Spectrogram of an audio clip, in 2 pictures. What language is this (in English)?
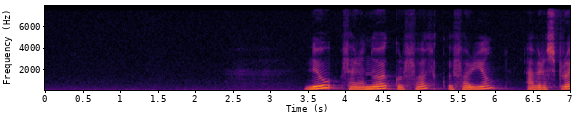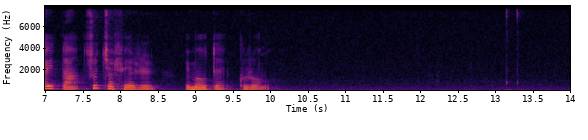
Faroese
